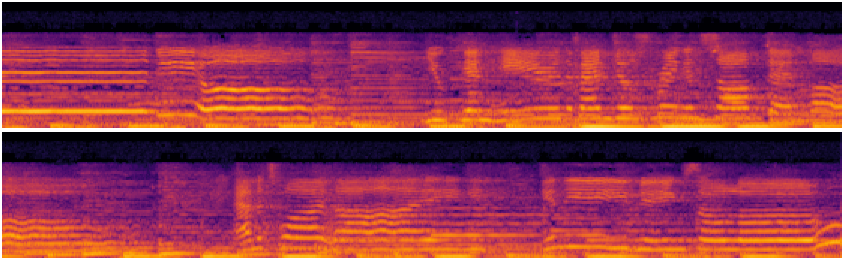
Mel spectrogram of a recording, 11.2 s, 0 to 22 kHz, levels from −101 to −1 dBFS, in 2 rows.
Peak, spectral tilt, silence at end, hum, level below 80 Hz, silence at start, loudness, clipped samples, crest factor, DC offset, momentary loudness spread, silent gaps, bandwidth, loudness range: -6 dBFS; -6.5 dB/octave; 0 s; none; -26 dBFS; 0 s; -23 LUFS; under 0.1%; 14 dB; under 0.1%; 7 LU; none; 8 kHz; 3 LU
